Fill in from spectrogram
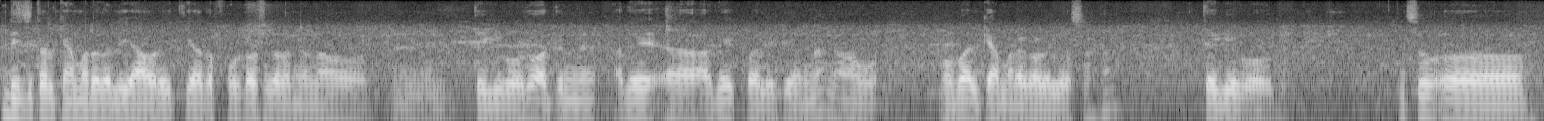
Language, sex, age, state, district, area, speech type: Kannada, male, 30-45, Karnataka, Udupi, rural, spontaneous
